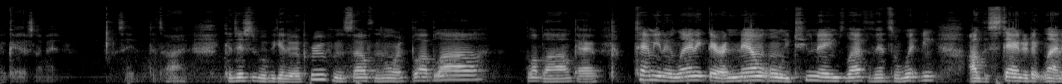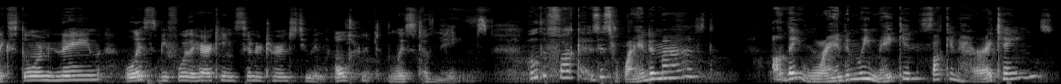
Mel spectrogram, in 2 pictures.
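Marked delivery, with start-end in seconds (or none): 0.0-1.9 near-silent relieved whisper; whispered relief; whispered aside. Real, not acted. Relieved aside while reading. 15.9-21.2 much higher, disbelieving squeak; high incredulous outburst. Real, not acted. Baffled by the storm names.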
